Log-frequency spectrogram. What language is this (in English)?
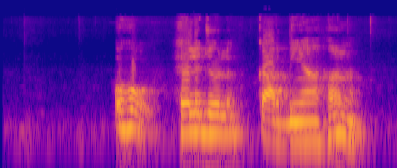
Punjabi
